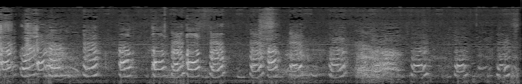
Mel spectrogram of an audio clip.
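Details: Loud, hoarse barks from a group of California sea lions, repeated about twice a second in uneven runs, several animals overlapping, with a brief drawn-out groan near the end.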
